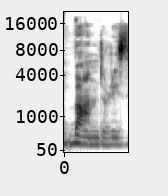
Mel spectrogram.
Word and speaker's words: boundaries: i boundaries in inglese, è corretta la pronuncia? Sì.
